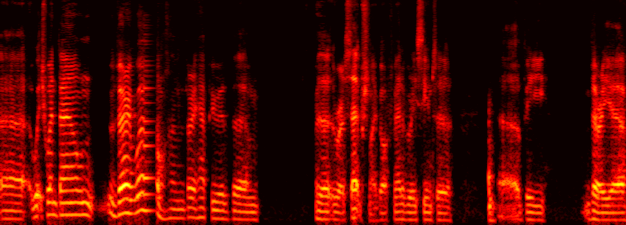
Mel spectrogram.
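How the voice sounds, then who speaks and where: In a Devon accent, a man talks at a moderate pace with long, frequent pauses. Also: medium pitch for a man, lively intonation. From Devon, England (Torbay). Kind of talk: podcast interview. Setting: in person. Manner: casual, hesitant with many fillers.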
